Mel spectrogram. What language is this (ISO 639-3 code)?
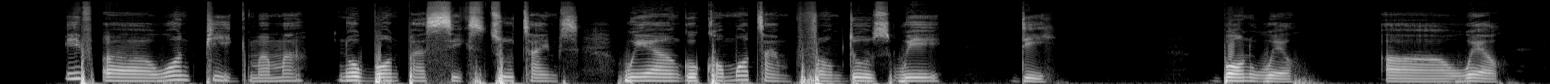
pcm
